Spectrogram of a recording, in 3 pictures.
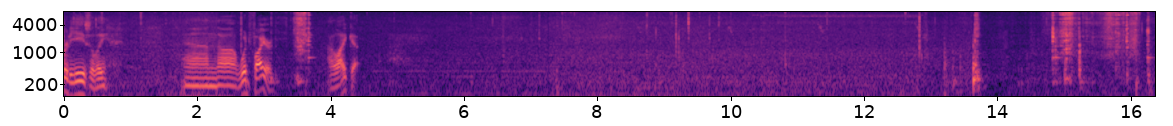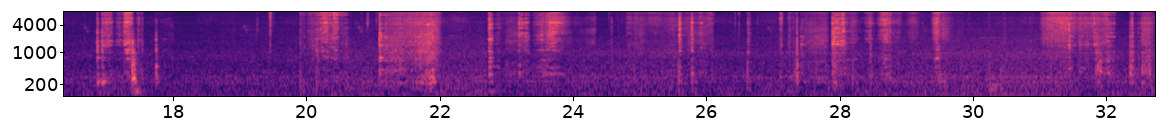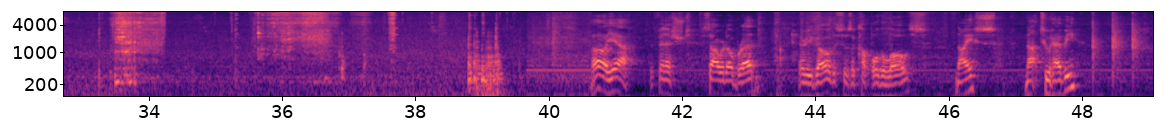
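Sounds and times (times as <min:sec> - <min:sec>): wood fire crackling: 0:00.0 - 0:38.8, 0:39.4 - 0:49.0
metal peel scraping oven floor: 0:02.8 - 0:03.8, 0:14.8 - 0:18.0, 0:19.9 - 0:22.1, 0:22.8 - 0:29.9, 0:31.0 - 0:32.8, 0:33.4 - 0:34.3, 0:35.6 - 0:37.9, 0:43.7 - 0:44.8.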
